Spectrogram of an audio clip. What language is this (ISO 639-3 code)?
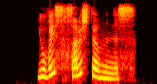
kab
